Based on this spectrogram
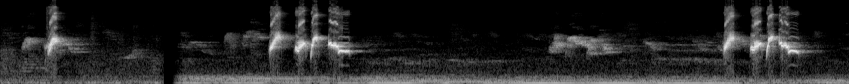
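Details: Red-whiskered bulbul in song practice, the rik, double, lakwai and mae bot styles, with loud bright whistled bursts of three or four rapid notes repeating about every four seconds, softer warbles between and a low hum underneath.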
